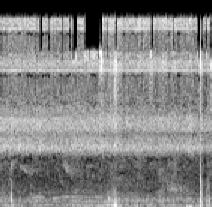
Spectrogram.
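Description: Honeybees buzz faintly through the air during a wild honey harvest high in a tree, with a thin steady drone and a few scattered knocks and rustles nearby.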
